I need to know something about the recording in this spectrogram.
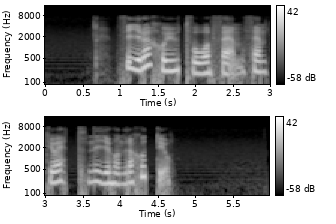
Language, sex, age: Swedish, female, 25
